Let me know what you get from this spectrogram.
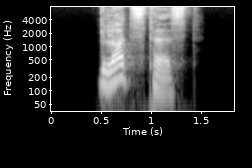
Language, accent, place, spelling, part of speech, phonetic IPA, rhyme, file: German, Germany, Berlin, glotztest, verb, [ˈɡlɔt͡stəst], -ɔt͡stəst, De-glotztest.ogg
- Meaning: inflection of glotzen: 1. second-person singular preterite 2. second-person singular subjunctive II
